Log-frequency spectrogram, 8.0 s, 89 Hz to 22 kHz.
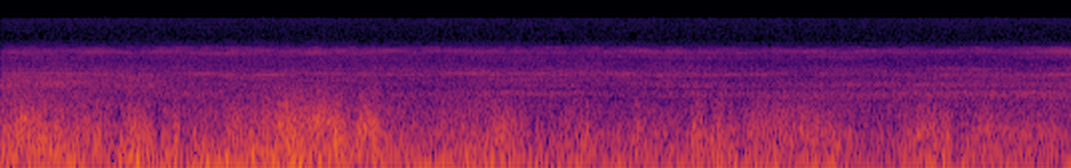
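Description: Boeing 757-256's twin Rolls-Royce RB211 turbofans at taxi power: a steady low rumble with a faint high whine, slowly easing.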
